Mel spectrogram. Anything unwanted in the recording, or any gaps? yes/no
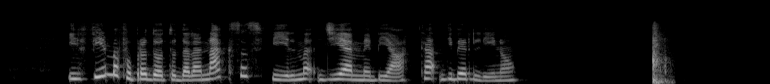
yes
